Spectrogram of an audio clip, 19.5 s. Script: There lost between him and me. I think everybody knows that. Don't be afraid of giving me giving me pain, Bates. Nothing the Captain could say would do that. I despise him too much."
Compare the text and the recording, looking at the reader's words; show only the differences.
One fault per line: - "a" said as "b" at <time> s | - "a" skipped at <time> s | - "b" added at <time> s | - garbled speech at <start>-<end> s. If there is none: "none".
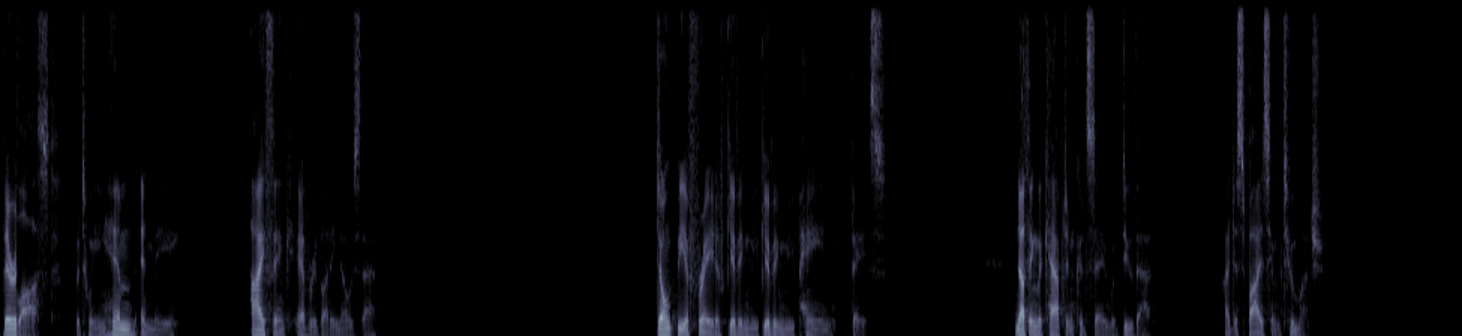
none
